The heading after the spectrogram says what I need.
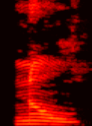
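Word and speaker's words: know: एन के think जानो नो के एन ओ डब्ल्यू नो इस्मा प के साइलेंट हु्छ तले के एन ओ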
